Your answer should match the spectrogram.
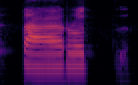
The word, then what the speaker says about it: tarot: Even the tarot readers, the tarot card readers. Taro. Yeah, that is it tarot? Tarot kasi I was It's taro. The T at the end is silent.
